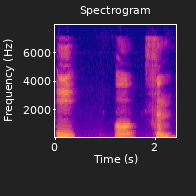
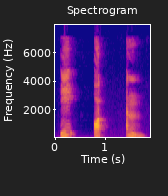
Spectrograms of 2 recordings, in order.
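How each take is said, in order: First: The middle consonant is pronounced as an s sound. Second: The middle consonant is pronounced as a t sound. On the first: The speaker calls it right. "Maka I O sen seperti itu" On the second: The speaker calls it wrong. "Bukan I ot en"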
